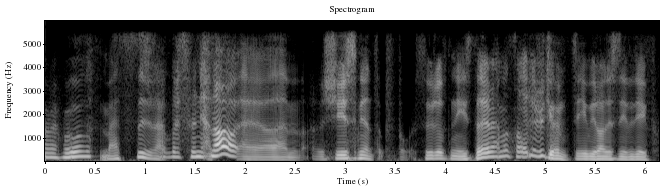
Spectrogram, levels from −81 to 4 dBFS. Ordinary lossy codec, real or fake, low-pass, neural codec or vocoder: none; fake; 5.4 kHz; codec, 16 kHz in and 24 kHz out, 0.4 kbps, LongCat-Audio-Codec, four codebook decoder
